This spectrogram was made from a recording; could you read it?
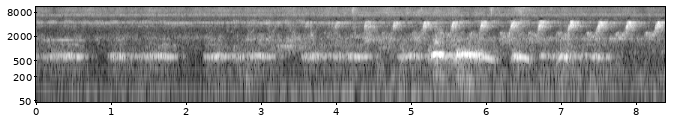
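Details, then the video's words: Spotted dove on a person's hand repeats steady, low, hollow coo notes in an even series, then a louder phrase, while rapid high chirps from other birds run behind. "CHIM CU Đậu trên tay vẫn gáy"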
